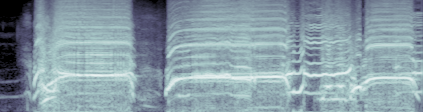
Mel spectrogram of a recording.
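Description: A woman screaming in fright: two long, high, sustained shrieks, then shorter overlapping screams near the end.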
